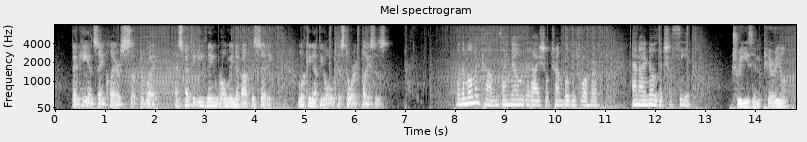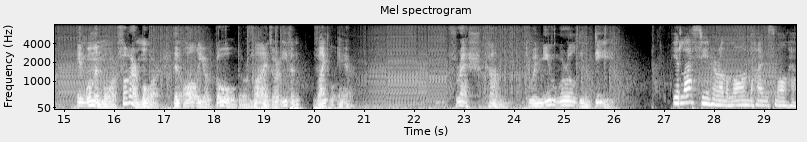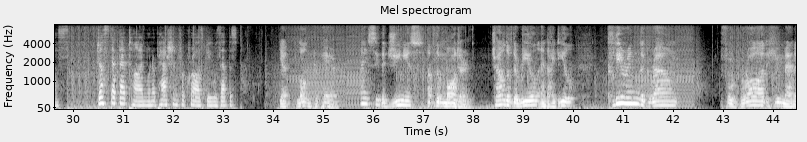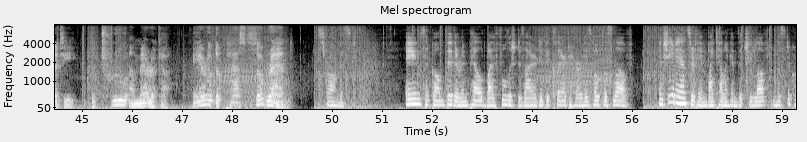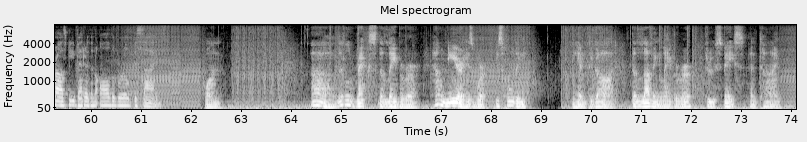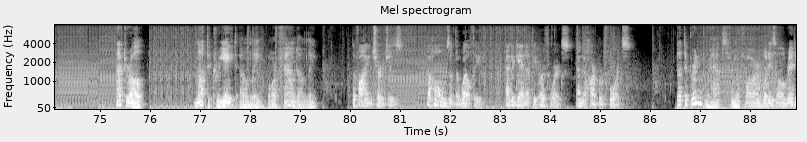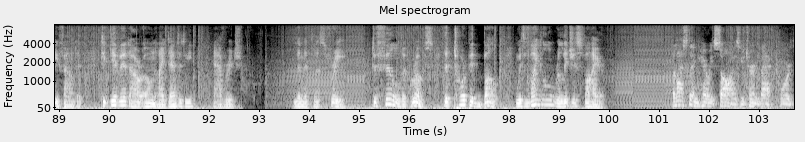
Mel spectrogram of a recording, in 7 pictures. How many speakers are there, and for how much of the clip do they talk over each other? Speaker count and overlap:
3, no overlap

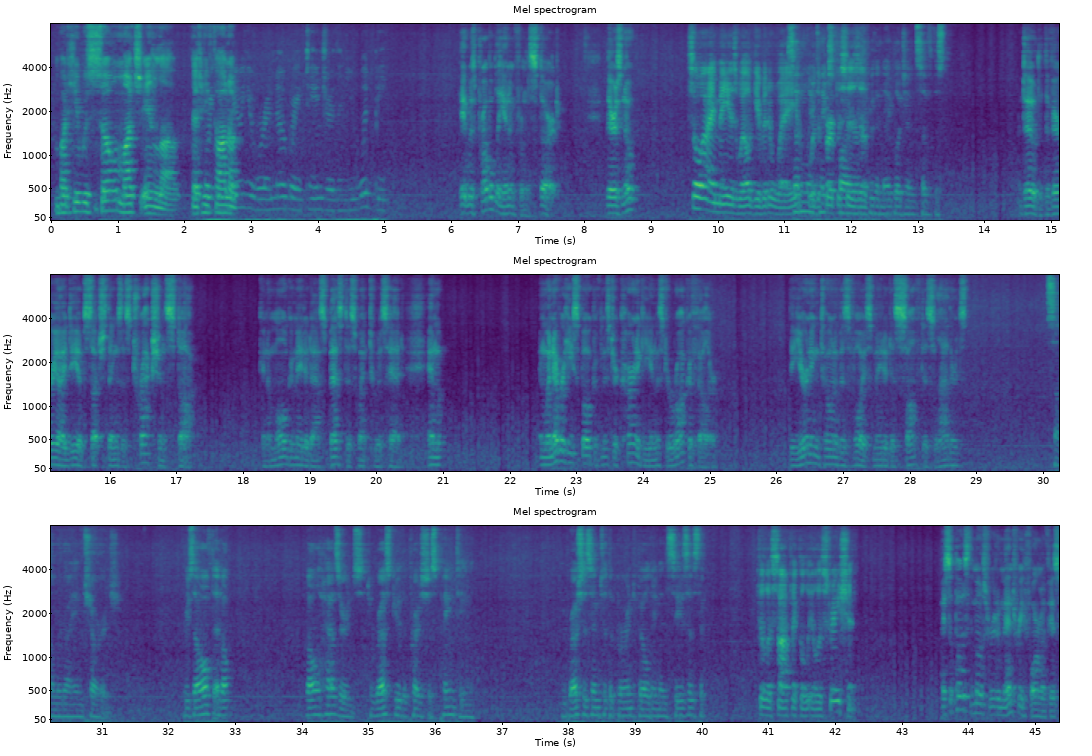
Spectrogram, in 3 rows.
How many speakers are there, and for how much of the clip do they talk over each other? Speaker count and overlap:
5, about 4%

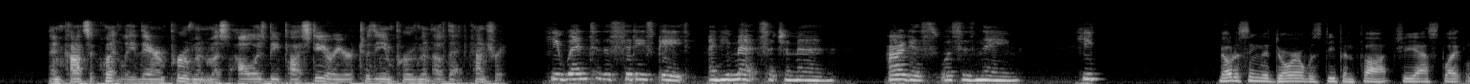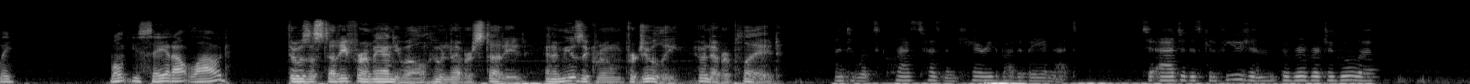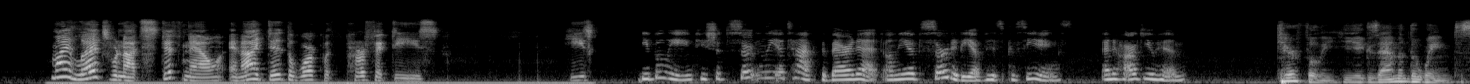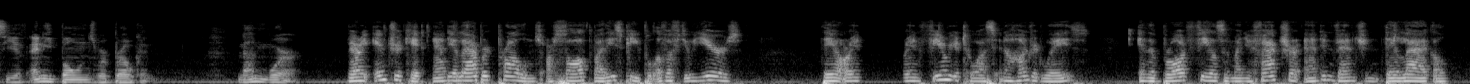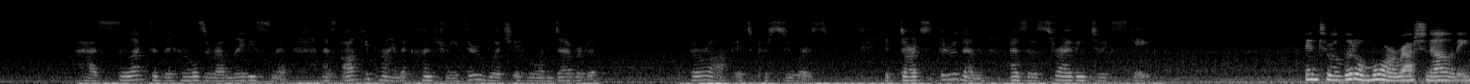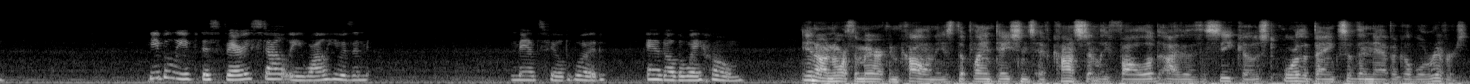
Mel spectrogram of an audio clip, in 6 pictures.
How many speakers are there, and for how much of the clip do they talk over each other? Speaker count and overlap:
9, no overlap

